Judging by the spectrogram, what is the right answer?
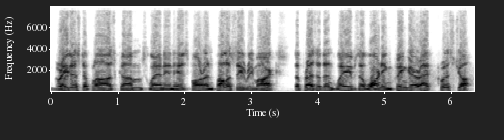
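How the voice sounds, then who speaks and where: A man's voice: a little high, moderate pace, bright, forceful tone, poor audio. A man with an American accent narrating a 1960s newsreel in a formal, declamatory announcer style. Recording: 1960s newsreel soundtrack with music. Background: newsreel music.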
